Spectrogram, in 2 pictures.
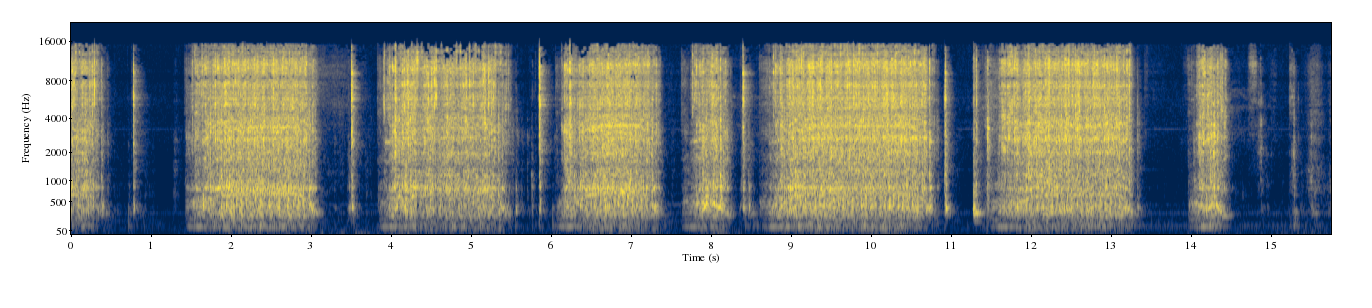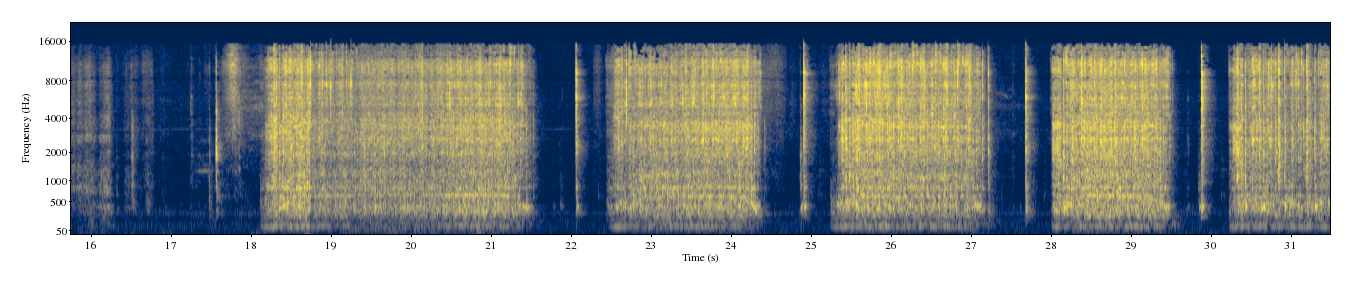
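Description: Electric household sewing machine stitching a zigzag seam through fabric in short runs of one to three seconds. It stops and starts about a dozen times, with a longer pause a little past the middle.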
